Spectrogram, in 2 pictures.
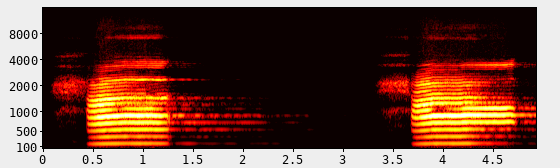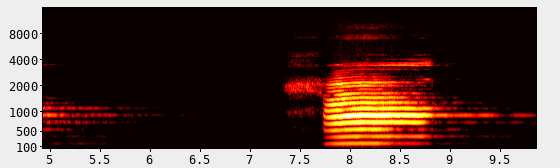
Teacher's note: یہ حرف حلق کے درمیان سے ادا ہوتا ہے۔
